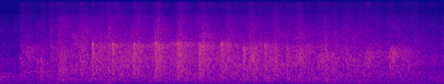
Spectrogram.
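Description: A crowd at a credit union annual general meeting applauds, a sustained, moderately loud roar of clapping that swells slightly and holds steady, with no speech over it.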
